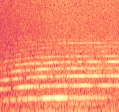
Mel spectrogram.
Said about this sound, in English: But on the first Wednesday of every month, they test the air raid sirens for, like, about a minute.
